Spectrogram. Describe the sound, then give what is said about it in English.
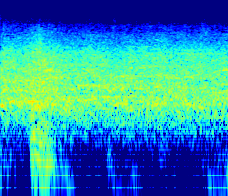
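A wrestler's belly-to-back slam lands on the mat during a pro wrestling match: one brief, heavy low thud near the start, nearly buried in a steady roar of crowd noise that continues throughout. “Huge belly to back slam by Jake the Snake Roberts”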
